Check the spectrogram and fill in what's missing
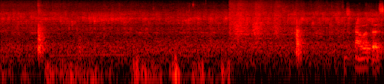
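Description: Peaches simmer in a pan with their juices, seasoned with salt and pepper over lowered heat, making a quiet bubbling sizzle with a few soft clinks and knocks, heard alone.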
